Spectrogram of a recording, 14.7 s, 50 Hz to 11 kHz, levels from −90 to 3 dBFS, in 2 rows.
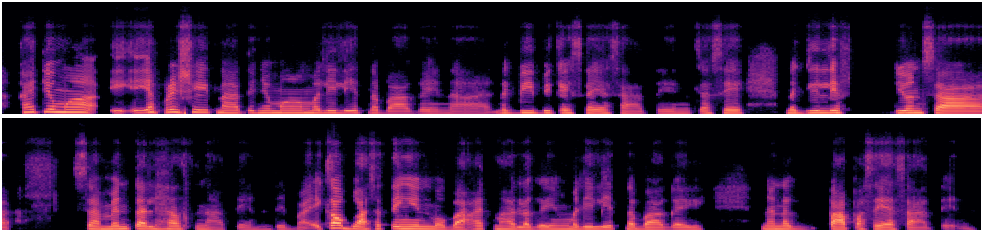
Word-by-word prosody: kahit 255 +2 +1
yung 270 -1 +5
mga 250 -1 +3
i 405 +2 -1
i-appreciate 245 0 +1
natin 205 -1 -3
yung 210 - -1
mga 205 0 -2
maliliit 205 0 -1
na 190 - -6
bagay 170 0 -7
na 165 -1 -12
nagbibigay 195 +1 -2
saya 175 -1 -2
satin, 165 -1 -10
kasi, 180 +2 -3 0.4
naglilift 210 +3 +3 0.3
yun 210 +1 +4
sa 175 -4 +4 0.5
sa 190 -3 -2
mental 190 +1 +2
health 185 -1 -2
natin, 160 -2 -13
'di 165 - -8
ba? 165 - -9
ikaw 260 0 +8
ba 205 -5 +4
sa 205 - -4
tingin 210 -2 +3
mo 165 - 0
bakit 170 +3 0
mahalaga 175 0 -2
yung 175 0 -4
maliliit 180 0 -1
na 175 - +1
bagay 160 0 -2 0.5
na 180 - -1
nagpapasaya 175 -2 +1
sa'tin? 145 -3 -8
180 Hz, 160 wpm, -23 LUFS, 170-205 Hz, 0.5 s, ikaw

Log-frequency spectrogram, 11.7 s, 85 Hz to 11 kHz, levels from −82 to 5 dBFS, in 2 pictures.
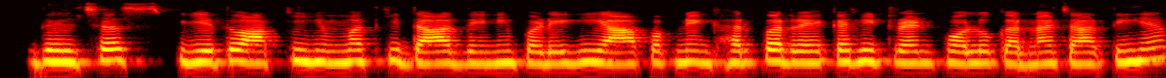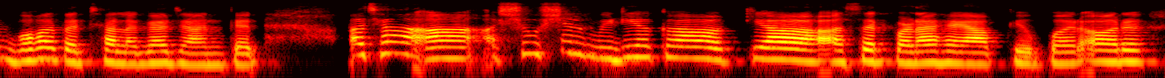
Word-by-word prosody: दिलचस्प, 245 +1 -1
ये 235 0 +2
तो 250 - +2
आपकी 220 +2 +2
हिम्मत 235 +1 -2
की 255 - -4
दाद 220 0 +3
देनी 220 +1 -4
पड़ेगी 220 +2 -3
आप 210 0 +1
अपने 230 +1 -4
घर 225 +1 -4
पर 245 +1 +2
रहकर 225 +1 -2
ही 245 - +1
ट्रेंड 225 -1 -2
फॉलो 220 -1 -2
करना 215 -1 -3
चाहती 215 +1 -2
हैं, 275 +3 -3
बहुत 265 +2 +1
अच्छा 230 +1 -1
लगा 220 +1 -2
जान 200 -2 -4
कर। 195 - -4 0.5
अच्छा 360 +3 -1 0.5
अ, - - -7
सोशल 390 +1 -8
मीडिया 300 +2 -4
का 295 -2 +3
क्या 280 -1 +5 0.3
असर 240 0 0
पड़ा 220 0 +3
है 220 - +1
आपके 205 0 +2
ऊपर? 215 0 -4
और 240 0 +2
230 Hz, 190 wpm, -22 LUFS, 220-245 Hz, 0.5 s, क्या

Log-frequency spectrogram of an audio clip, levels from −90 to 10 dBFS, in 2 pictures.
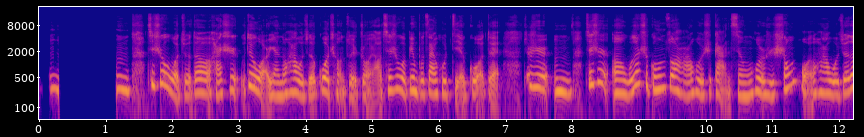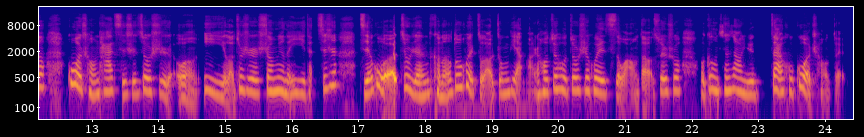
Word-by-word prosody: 嗯。 280 0 -4 0.9
嗯。 270 -2 0 0.2
其 345 - +1
实 350 +3 -2
我 300 -9 +2
觉 200 - -4
得 225 0 +1
还 200 0 -4
是 240 +3 -4 0.2
对 325 - +3
我 245 -5 +4
而 - - -2
言 195 -1 -2
的 200 - -2
话， 230 +1 -2
我 205 -3 +1
觉 190 - -5
得 - - +1
过 250 -2 +3
程 - - -8
最 - - -3
重 - - -6
要， - - -8
其 255 - -3
实 265 +2 -4
我 250 -3 +2
并 255 +2 +1
不 215 -2 -3
在 210 0 -1
乎 215 -1 -1
结 210 0 -6
果。 425 +4 -2
对， - - -4 0.3
就 295 - -6
是 295 -4 +1
嗯， 240 -3 +2 0.2
其 345 - +1
实， 365 -3 -3
嗯， 225 -1 +1
无 205 - +1
论 345 +8 +1
是 370 - -4
工 275 -1 0
作 290 -1 +1
啊， 215 -6 -3
或 230 0 -2
者 200 - +1
是 210 +2 -10
感 215 0 -7
情， 195 +1 -5
或 245 0 +1
者 205 - -1
是 190 -2 -3
生 275 +9 -2
活 - - -3
的 215 - -4
话， 225 0 -4
我 205 -1 +2
觉 220 +3 0
得 300 +2 +2 0.3
过 360 -6 +6
程 230 -6 -4
它 240 +2 -3
其 250 -5 -6
实 205 0 -5
就 240 +3 +2
是， 385 - -4
呃， - - -1
意 240 -7 -3
义 - - -1
了， - - -3
就 270 - -2
是 240 -3 +1
生 240 +3 0
命 250 -2 +2
的 210 - -1
意 220 +1 -4
义 210 - -2
它 - - -11
其 270 +5 -7
实 320 - -3 0.4
结 215 +2 +5
果 355 - +9 0.2
就 290 -1 -1
人 200 -4 +1
可 235 +2 -2
能 205 +3 -1
都 295 +5 +1
会 300 -6 +2
走 - - -5
到 - - -2
终 215 +3 -4
点 225 -2 -3
嘛。 - - -16
然 205 - -6
后 230 +1 0
最 270 +4 -1
后 265 -2 0
就 255 +2 0
是 255 0 -2
会 240 -4 +3
死 210 - -5
亡 - - -6
的， - - -4
所 235 - 0
以 235 - +1
说 250 +1 -3 0.3
我 - - -2
更 265 -1 -1
倾 255 0 -1
向 255 -4 -1
于 205 0 -2 0.2
在 265 -5 +3
乎 235 0 -5
过 275 +5 +4
程， - - -15
对。 - - -14
240 Hz, 285 characters per minute, -21 LUFS, 215-270 Hz, 0.9 s, 果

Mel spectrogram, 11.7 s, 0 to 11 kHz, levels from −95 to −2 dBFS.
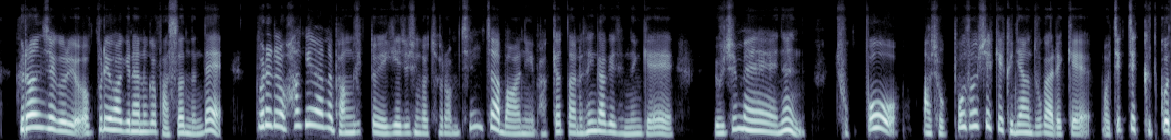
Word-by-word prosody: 그런 300 +4 +6
식으로 235 -8 +3
어 - - +2
뿌리 255 +8 -1
확인하는 220 -4 +4
걸 210 - -1
봤었는데. 165 +6 0 0.3
뿌리를 335 -1 +3
확인하는 345 -1 +1
방식도 190 -1 -2
얘기해주신 175 +2 -1
것처럼 170 0 -7
진짜 305 - 0
많이 160 -3 -3
바뀌었다는 180 +2 -5
생각이 215 -3 +2
드는 165 -1 -6
게 155 -2 -3 0.4
요즘에는 225 +1 +2 0.3
족보 280 +1 +1 0.2
아 180 - 0
족보 160 - -3
솔직히 325 -4 0
그냥 195 -4 0
누가 170 +1 -1
이렇게 155 0 -2
막 150 - -8
찍찍 265 +2 -4
긋고 230 - +2
200 Hz, 380 characters per minute, -20 LUFS, 170-265 Hz, 0.4 s, 그런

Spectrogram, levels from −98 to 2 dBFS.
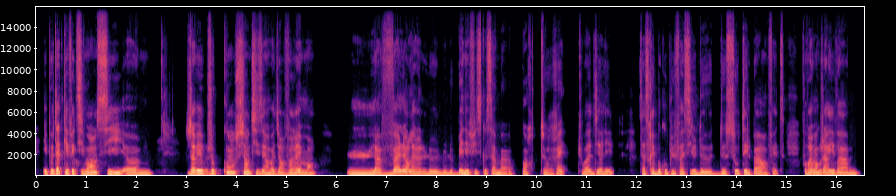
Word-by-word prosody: et 205 - +3
peut-être 295 +8 +4
qu'effectivement 260 +1 +2
si 285 -2 +2
hem, 200 0 0 0.7
j'avais 245 +4 +6
je 245 +1 +1
conscientisais, 260 -2 +1
on 220 - 0
va 200 -2 +1
dire 190 0 -3
vraiment 230 +4 0 0.6
la 215 -1 +3
valeur, 240 +7 +1
la 210 -2 0
le 200 - -4
le 200 -1 0
le 195 0 -2
le 190 - -1
bénéfice 255 +6 +1
que 245 - -7
ça 225 -1 -4
m'apporterait, 205 +4 -5 0.2
tu - - -14
vois? 220 +2 -1
D'y 205 -1 -1
aller, 220 +10 -2 0.5
ça 220 - -4
serait 210 0 -2
beaucoup 205 +2 0
plus 220 +1 -2
facile 215 +1 -3
de 190 -1 +1
de 175 +3 -3
sauter 220 +2 -1
le 210 - +1
pas, 250 +2 -3
en 205 - -5
fait. 190 -1 -12
Il - - -30
faut 230 - -4
vraiment 245 +6 +2
que 260 - -1
j'arrive 230 0 0
à, 195 -1 -1
mmh, 195 +1 -2
220 Hz, 165 wpm, -21 LUFS, 200-245 Hz, 0.7 s, j'avais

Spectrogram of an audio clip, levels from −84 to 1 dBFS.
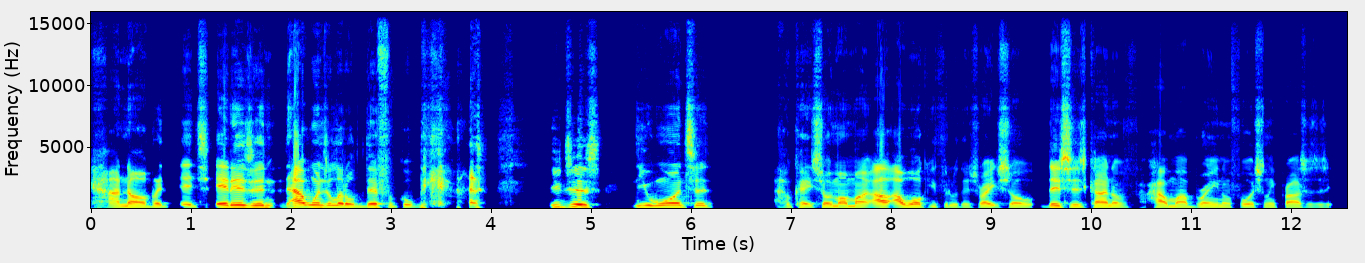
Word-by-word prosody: I 120 - 0
know, 120 -2 +1
but 115 +1 -3 0.2
it's 125 -2 -4
it 150 +2 +7
isn't, 155 -2 +4
that 170 +1 +7
one's 170 -2 +2
a - - 0
little 150 -3 +4
difficult 120 -2 -1
because 125 0 -4 0.7
you 175 - -4
just, 185 0 +5 0.3
you 150 +2 -2
want 160 +2 +3
to 150 -3 -3 0.8
okay, - - -5
so 120 - -3
in 120 - -4
my 125 0 +1
mind, 120 -2 -1
I 130 - +4
I'll 130 0 +2
walk 130 -4 -1
you 110 - -13
through 95 -3 -14
this, 85 +2 -17
right? 110 0 -2
So 95 -2 -5
this 140 +3 +2
is 120 -2 -4
kind 115 -2 0
of 95 -4 -7 0.2
how 105 -2 -1
my 100 -1 -3
brain 100 +1 -7
unfortunately 95 0 -8
processes 90 -1 -8
it. - - -22
120 Hz, 190 wpm, -21 LUFS, 100-145 Hz, 0.8 s, it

